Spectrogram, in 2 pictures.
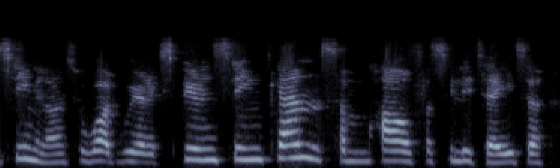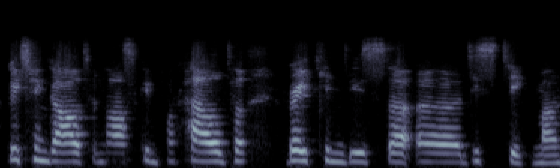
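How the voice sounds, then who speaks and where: Fairly quick and fairly even in intonation, the voice has a dry, close sound with no echo. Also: woman. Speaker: humanitarian peer support presenter. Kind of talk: webinar presentation. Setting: online webinar. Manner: fast.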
